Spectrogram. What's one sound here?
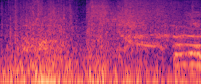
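Electric bolts crackle and zap.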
